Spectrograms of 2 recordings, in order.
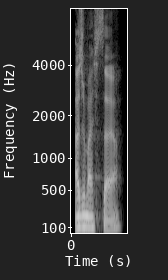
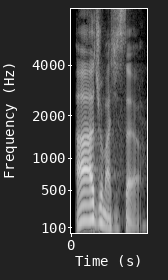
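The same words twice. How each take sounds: First: It is said in a plain, matter-of-fact tone. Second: It is said emphatically with 아주 drawn out. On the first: It is simply very delicious. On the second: It is extremely delicious.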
